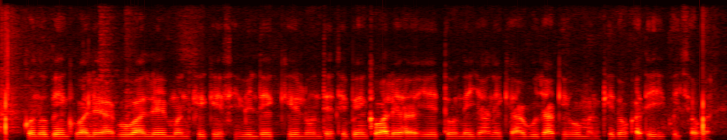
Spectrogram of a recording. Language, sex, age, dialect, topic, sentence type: Chhattisgarhi, male, 56-60, Western/Budati/Khatahi, banking, statement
